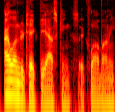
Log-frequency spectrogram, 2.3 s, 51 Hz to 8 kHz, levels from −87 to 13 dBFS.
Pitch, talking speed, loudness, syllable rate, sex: 80 Hz, 155 wpm, -20 LUFS, 6.3 syllables/s, male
